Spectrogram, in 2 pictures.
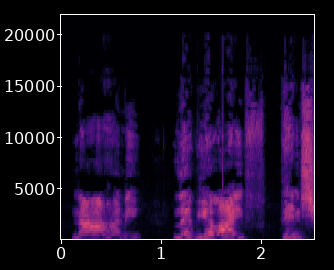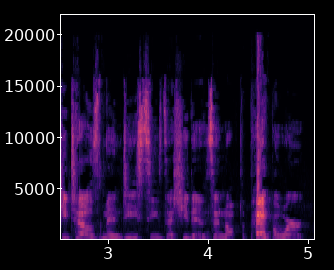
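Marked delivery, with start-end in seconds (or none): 0.1-2.0 higher and louder, emphatic; sassy. Real, not acted. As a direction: tell her to let it go with attitude. Sassy advice to stepmom.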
